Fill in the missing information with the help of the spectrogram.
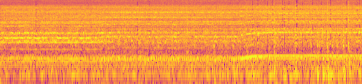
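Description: An old KitchenAid stand mixer's motor running with a steady whine as its beater works crumbly pie-crust dough in the steel bowl; the pitch rises slightly about two-thirds of the way in and holds there.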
